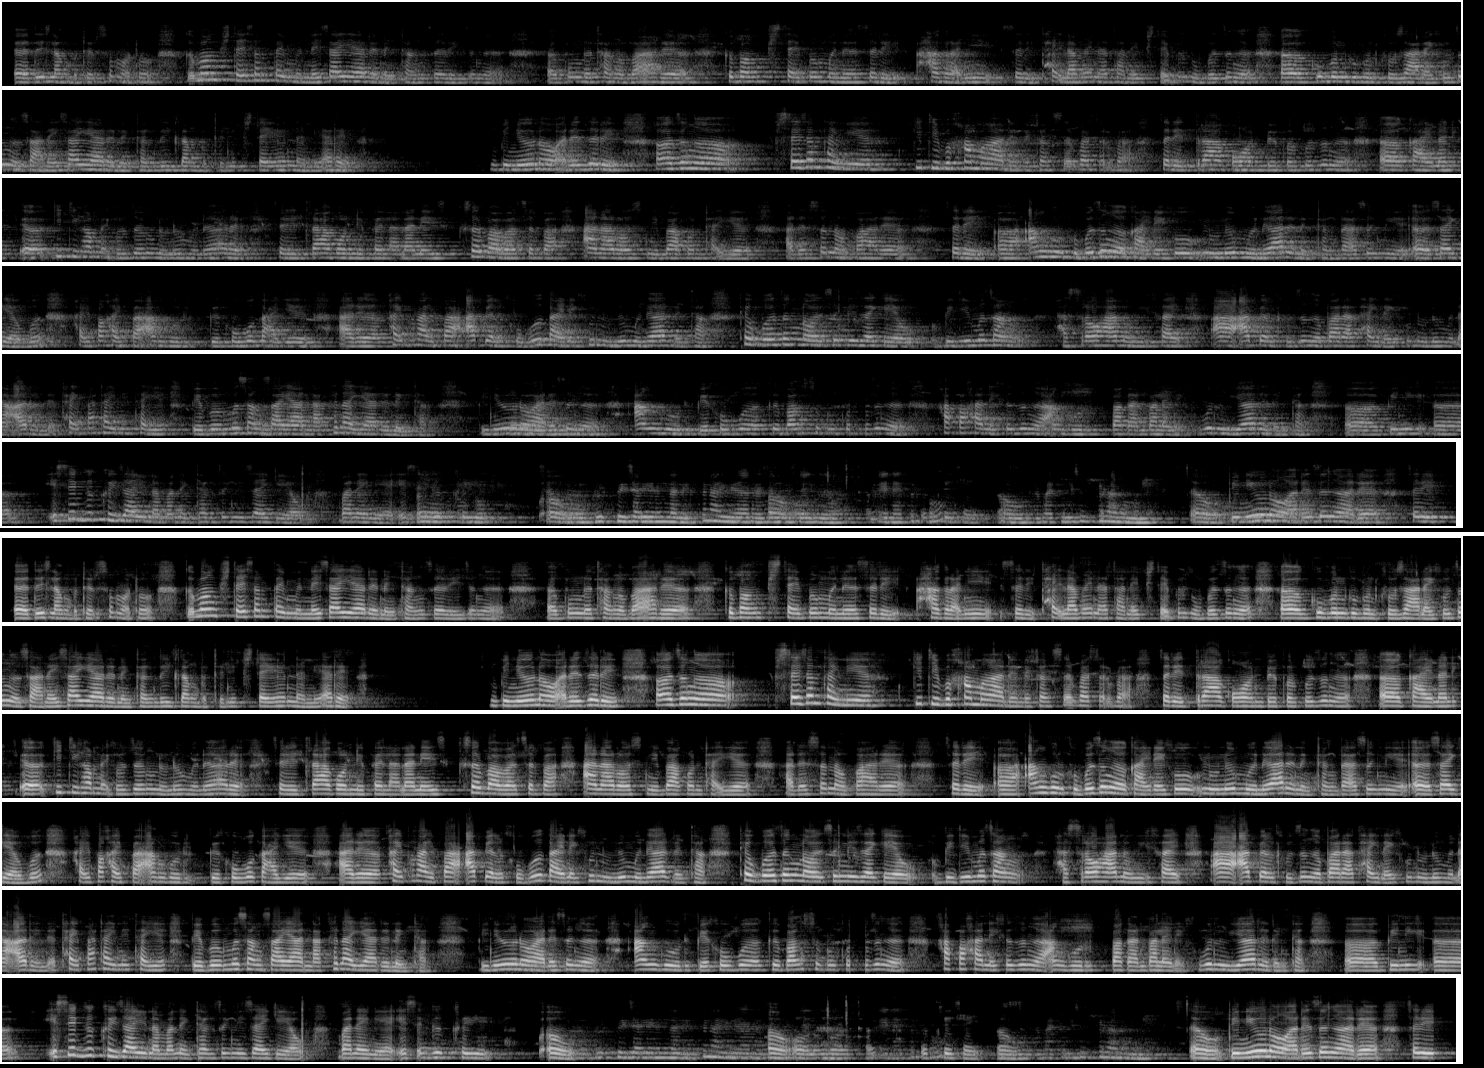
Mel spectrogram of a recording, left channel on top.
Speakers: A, on the right (about 60°); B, on the left (about 65°).
A: दैज्लां बोथोर समावथ' गोबां फिथाइ सामथाइ फिथाइ मोननाय जायो आरो नोंथां जेरै जोङो बुंनो थाङोब्ला आरो गोबां फिथाइबो मोनो जेरै हाग्रानि जेरै थायलाबायना थानाय फिथाइफोरखौबो जोङो गुबुन गुबुनखौ जानायखौ जोङो जानाय जायो आरो नोंथां दैज्लां बोथोरनि फिथाइ होननानै आरो
B: <inaudible>
A: बिनि उनाव आरो जेरै जोङो फिथाइ साम फिथाइनि खेथिबो खालामो आरो नोंथां सोरबा सोरबा जेरै द्रागन
B: औ
A: बे खौ जोङो गायनानै खेथि खालामनायखौ जों नुनो मोनो आरो जेरै ड्रागननिफ्राय लानानै सोरबाबा सोरबा आनारसनि बागान थायो आरो सोरनावबा आरो जेरै आंगुरखौबो जोङो गायनायखौ नुनो मोनो आरो नोंथां दा जोंनि जायगायावबो खायफा खायफा आंगुर बेखौबो गायो आरो खायफा खायफा आफेलखौबो गायनायखौ नुनो मोनो आरो नोंथां थेवबो जोंनाव जोंनि जायगायाव बिदि मोजां हास्राव हा नङिखाय आपेलखौ जोङो बारा थायनायखौ नुनो मोना ओरैनो थायफा थायनै थायो बेबो मोजां
B: औ
A: जाया होनना खोनायो आरो नोंथां बिनि
B: औ
A: उनाव आरो
B: नंगौ
A: जोङो
B: नोंथां
A: आंगुर बेखौबो गोबां सुबुंखौ जोङो खाफा खानैखौ जोङो आंगुर बागान बानायनायखौबो नुयो आरो नोंथां बिनि एसे गोखै जायो नामा नोंथां जोंनि जायगायाव बानायनाया एसे
B: औ
A: गोखै
B: नंगौ जोङो
A: औ
B: गोखै जायो होननानै खोनायो आरो जोंनि
A: औ
B: जायगायाव
A: औ नंगौ नोंथां
B: एनायफोर
A: गोखै
B: खौ
A: जायो औ
B: बेबायदिनो जों खोनानो मोनो
A: औ बिनि उनाव आरो जोङो आरो जेरै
